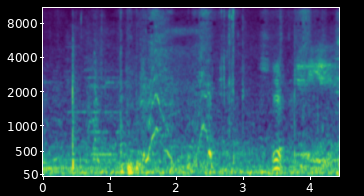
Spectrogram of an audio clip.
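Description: Zipper on a hard-shell suitcase being pulled shut, with clicks and creaks from handling the case.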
